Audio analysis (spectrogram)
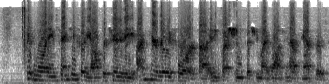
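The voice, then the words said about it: Slightly off voice from cold. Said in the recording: “I'm struggling with a little bit of a cold, so I apologize for my voice being a little bit off”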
